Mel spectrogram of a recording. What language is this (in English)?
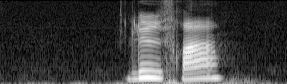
Danish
